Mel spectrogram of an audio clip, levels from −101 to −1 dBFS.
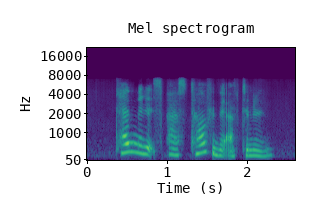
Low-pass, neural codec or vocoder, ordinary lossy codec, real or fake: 7.2 kHz; codec, 16 kHz, 2 kbps, X-Codec, HuBERT features, trained on general audio; none; fake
